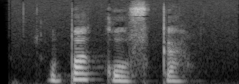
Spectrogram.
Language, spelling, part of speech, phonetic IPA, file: Russian, упаковка, noun, [ʊpɐˈkofkə], Ru-упаковка.ogg
- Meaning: 1. packing, wrapping 2. wrapping, wrapper, packing, packaging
